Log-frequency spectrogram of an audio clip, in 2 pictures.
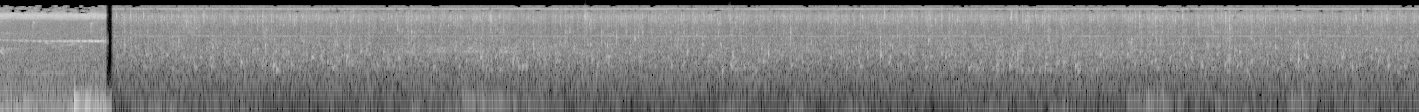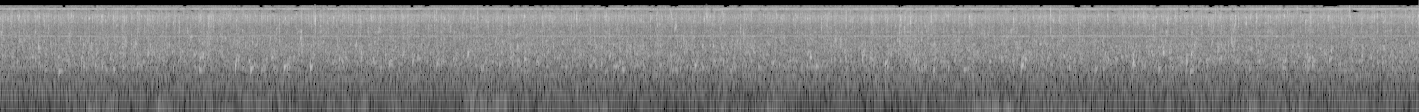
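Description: Steady outdoor ambience: an even high hiss with faint steady high tones running through it. About a second in, a louder shrill buzz cuts off abruptly.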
